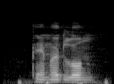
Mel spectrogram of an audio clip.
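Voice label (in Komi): "пемыдлун", Komi, male; audio dict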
